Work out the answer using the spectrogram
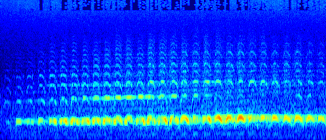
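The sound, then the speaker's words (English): Territorial winnowing of a male Wilson's snipe, made by air rushing through its stiff tail feathers as it flaps its wings in a spring display flight: a steady, hollow, rapidly pulsing hum that swells slightly before ending. “What you heard is a Wilson snipe doing its territorial sound, but it's made with its wings and its tail.”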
